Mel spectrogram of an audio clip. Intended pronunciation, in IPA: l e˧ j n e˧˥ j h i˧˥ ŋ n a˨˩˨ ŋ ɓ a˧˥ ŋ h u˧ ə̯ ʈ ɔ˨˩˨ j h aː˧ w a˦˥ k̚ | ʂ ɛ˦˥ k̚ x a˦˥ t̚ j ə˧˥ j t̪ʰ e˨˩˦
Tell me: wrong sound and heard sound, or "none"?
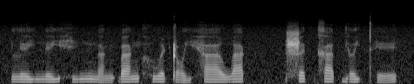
none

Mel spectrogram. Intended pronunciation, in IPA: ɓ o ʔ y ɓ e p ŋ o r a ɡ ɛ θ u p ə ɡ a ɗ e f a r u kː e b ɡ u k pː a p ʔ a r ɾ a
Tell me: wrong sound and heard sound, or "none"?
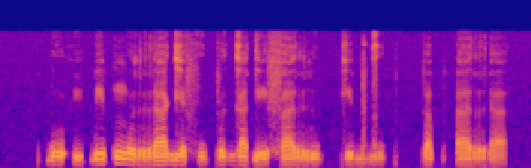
θ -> f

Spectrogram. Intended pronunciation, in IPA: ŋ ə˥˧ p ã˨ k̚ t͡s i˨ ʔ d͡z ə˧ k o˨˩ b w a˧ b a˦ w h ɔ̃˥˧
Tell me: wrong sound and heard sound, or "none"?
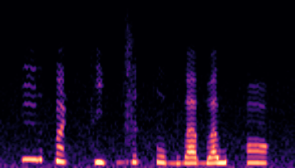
none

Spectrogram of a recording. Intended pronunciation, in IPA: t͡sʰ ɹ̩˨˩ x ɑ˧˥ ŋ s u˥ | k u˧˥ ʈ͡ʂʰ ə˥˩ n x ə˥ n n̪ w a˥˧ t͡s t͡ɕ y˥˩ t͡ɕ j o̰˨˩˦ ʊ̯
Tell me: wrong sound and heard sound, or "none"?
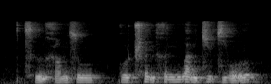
t͡s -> n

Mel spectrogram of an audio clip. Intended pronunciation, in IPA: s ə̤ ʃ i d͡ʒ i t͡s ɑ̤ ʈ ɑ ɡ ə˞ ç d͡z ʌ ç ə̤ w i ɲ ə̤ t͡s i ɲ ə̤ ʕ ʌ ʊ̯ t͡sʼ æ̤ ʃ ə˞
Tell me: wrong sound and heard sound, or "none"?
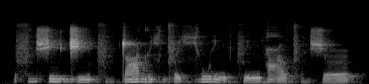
none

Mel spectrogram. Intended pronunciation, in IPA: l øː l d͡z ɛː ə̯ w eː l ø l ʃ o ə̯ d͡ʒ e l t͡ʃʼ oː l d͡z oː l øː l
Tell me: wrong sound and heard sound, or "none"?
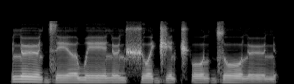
ɛː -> eː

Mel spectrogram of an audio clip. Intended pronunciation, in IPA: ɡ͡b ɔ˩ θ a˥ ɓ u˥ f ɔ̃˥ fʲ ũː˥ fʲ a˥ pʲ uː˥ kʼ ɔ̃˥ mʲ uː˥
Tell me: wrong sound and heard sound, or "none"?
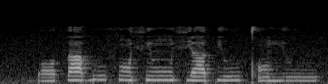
none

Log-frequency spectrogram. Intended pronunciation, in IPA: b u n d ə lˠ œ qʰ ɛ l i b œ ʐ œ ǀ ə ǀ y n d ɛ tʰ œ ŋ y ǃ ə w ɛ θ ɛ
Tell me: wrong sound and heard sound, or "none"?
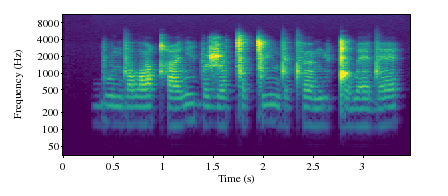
θ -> d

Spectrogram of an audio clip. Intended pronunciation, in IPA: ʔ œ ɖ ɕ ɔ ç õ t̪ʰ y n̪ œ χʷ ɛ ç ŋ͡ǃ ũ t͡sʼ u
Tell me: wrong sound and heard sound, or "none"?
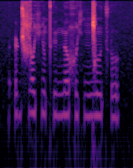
ŋ͡ǃ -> ŋ͡ǀ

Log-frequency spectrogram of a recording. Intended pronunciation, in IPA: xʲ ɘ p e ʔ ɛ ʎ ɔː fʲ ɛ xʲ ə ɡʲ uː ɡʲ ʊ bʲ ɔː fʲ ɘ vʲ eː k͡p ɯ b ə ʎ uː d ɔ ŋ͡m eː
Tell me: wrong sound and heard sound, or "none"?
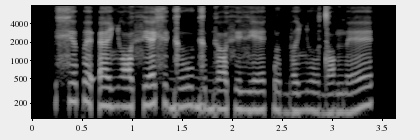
ʊ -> u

